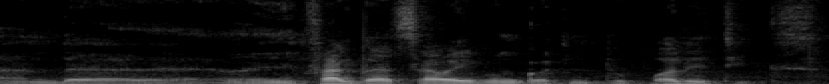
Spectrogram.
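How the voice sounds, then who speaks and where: A man speaks with a dark, mellow tone, somewhat breathy, at a fairly low pitch, in a northern Nigerian accent. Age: 70s. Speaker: retired public administrator. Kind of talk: interview. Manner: hesitant, with fillers.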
